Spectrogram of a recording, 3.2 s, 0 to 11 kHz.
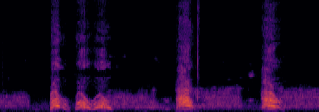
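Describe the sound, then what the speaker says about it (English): A dog in The Sims 3 video game barks in a few loud, close yips and bow-wows, separated by short pauses, over a steady game background tone. "There's a dog Kia too"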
